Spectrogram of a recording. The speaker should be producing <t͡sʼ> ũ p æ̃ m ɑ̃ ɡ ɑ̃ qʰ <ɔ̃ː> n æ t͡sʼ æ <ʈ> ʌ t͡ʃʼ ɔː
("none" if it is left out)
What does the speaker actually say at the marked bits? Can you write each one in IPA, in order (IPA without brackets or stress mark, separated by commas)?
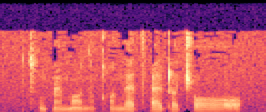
t͡sʼ, ɔ̃, ʈ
